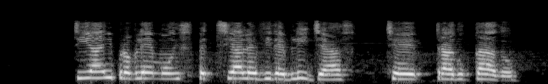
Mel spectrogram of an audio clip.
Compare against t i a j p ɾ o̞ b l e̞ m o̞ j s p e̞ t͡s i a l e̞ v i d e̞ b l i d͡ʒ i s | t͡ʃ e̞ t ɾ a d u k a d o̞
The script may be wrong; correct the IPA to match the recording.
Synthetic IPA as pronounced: t i a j p ɾ o̞ b l e̞ m o̞ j s p e̞ t͡s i a l e̞ v i d e̞ b l i d͡ʒ a s | t͡ʃ e̞ t ɾ a d u k a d o̞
